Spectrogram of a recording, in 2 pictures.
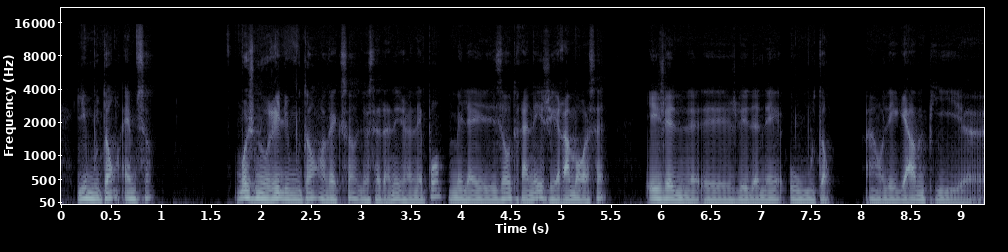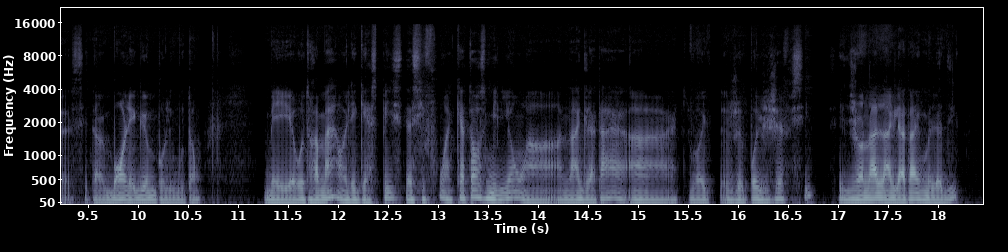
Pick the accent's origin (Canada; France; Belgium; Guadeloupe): Canada; Notre-Dame-de-la-Paix, Quebec; moved away; moi, je viens de Notre-Dame-la-Paix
